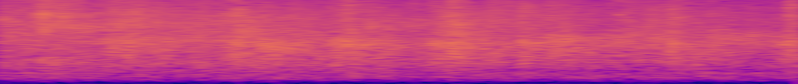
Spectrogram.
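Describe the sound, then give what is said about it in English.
A crowd claps steadily for Jesus for a few seconds, the dense applause holding an even loudness throughout with no voices rising above it. “Clap your hands for Jesus.”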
